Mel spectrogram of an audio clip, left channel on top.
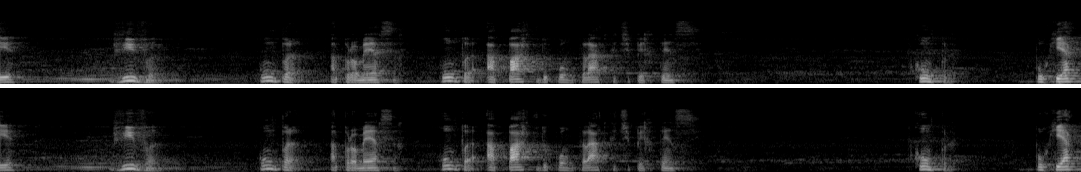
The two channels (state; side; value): normal; both; correlation 0.62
